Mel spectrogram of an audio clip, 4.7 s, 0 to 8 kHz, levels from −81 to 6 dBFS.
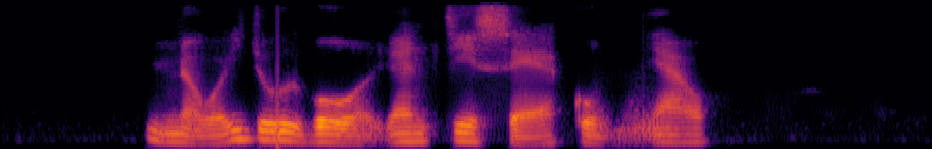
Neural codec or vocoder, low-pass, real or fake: codec, 24 kHz, 0.9 kbps, WavTokenizer, large speech release; 7.2 kHz; fake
